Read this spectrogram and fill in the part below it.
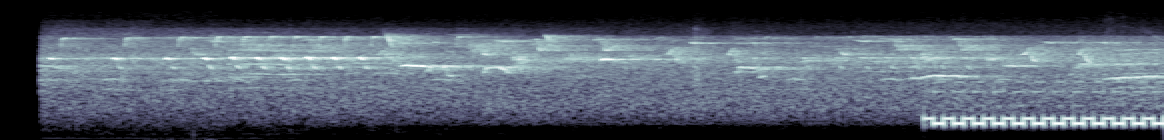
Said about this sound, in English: You're in the forest, and there's a warm breeze blowing through your hair as the birdsong fills your ears with joy and peacefulness.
